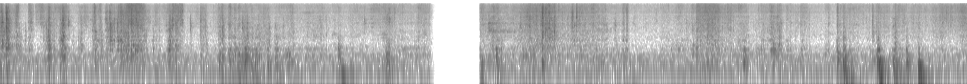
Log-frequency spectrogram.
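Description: Faint, irregular rustling and crinkling of paper and a plastic bag being handled while a mailed package of quilt blocks is unpacked. A few soft thumps come near the end.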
